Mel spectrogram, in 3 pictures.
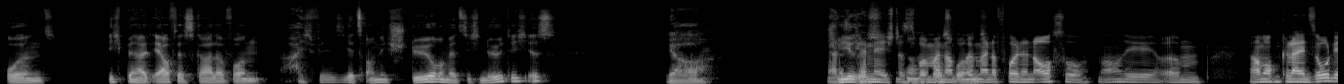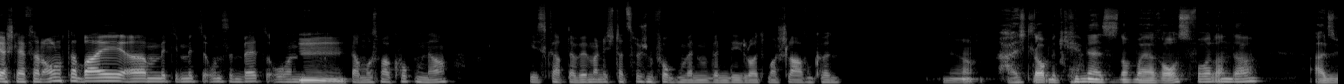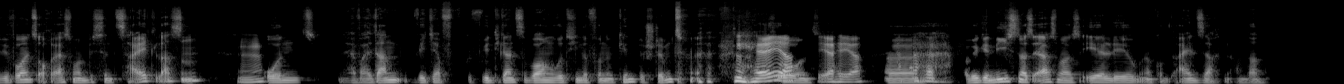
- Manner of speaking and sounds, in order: laughing while speaking: "Ja ja, ja ja"; chuckle; giggle
- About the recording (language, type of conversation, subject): German, podcast, Wie sieht deine Morgenroutine an einem normalen Wochentag aus?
